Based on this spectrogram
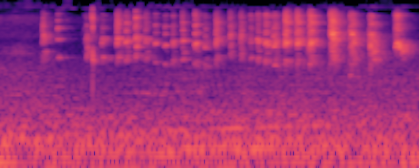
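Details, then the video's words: A young long-tailed shrike, newly moulted from spotted plumage, gives lovebird and house sparrow mimicry as a fast, scratchy high chatter, around two notes per second and growing louder toward the end. "Pentet muda prospek isian Lovebird, suara burung greja"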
